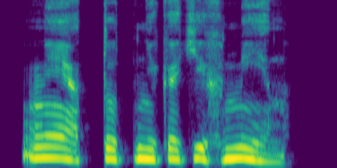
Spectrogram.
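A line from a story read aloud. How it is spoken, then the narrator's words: Grumbling. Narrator (Russian): проворчала Бумба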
